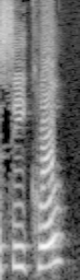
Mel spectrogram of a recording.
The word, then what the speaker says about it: sequel: sequel what is a sequel and remember we did the quu we said the quo is a W the W were quelle sequel sequel is what a sequel is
